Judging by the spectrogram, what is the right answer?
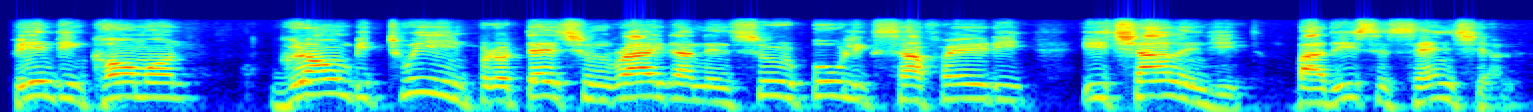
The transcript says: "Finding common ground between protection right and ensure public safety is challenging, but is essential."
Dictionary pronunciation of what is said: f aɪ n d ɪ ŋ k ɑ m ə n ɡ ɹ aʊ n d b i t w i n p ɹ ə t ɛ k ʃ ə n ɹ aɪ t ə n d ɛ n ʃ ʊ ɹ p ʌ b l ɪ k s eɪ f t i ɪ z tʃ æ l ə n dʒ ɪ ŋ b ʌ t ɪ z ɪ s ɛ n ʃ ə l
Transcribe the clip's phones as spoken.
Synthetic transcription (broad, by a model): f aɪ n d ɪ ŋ k ɑ m ə n ɡ ɹ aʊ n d b i t w i n p ɹ ə t ɛ k ʃ ə n ɹ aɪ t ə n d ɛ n s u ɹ p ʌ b l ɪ k s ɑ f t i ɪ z tʃ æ l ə n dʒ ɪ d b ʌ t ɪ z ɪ s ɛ n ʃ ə l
